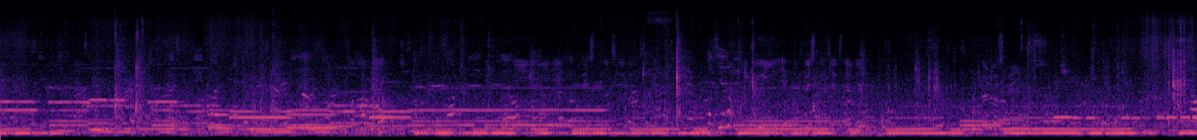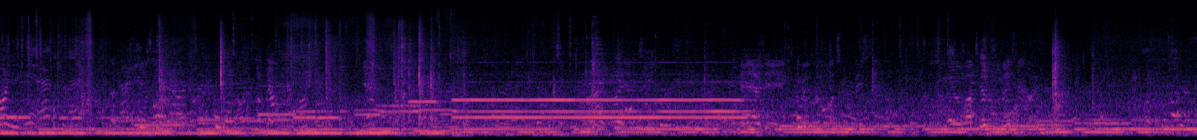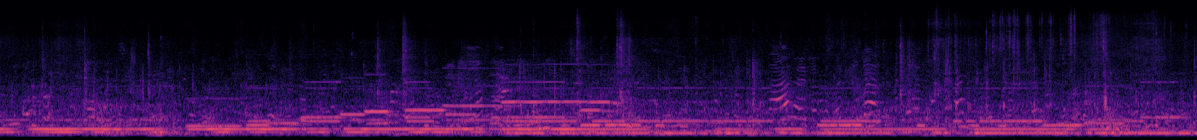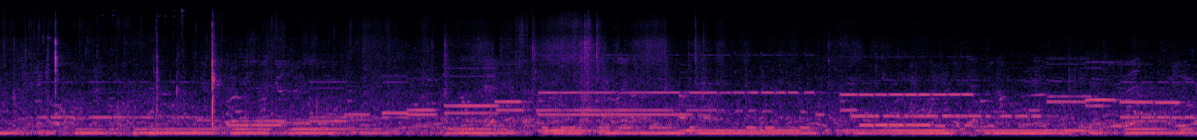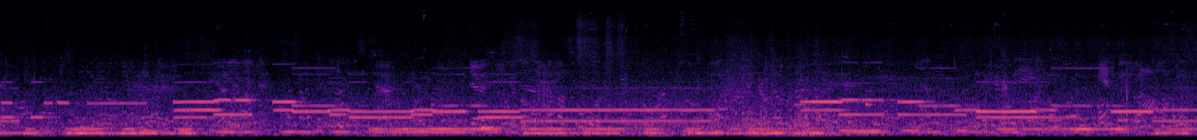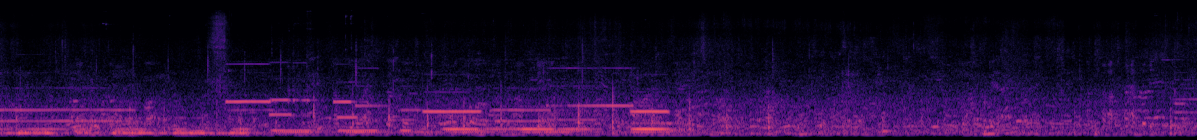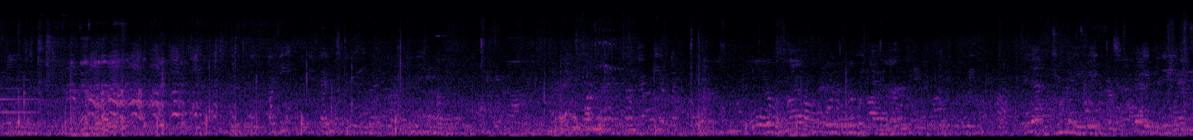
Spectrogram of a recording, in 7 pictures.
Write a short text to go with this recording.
Second part of my time in the market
